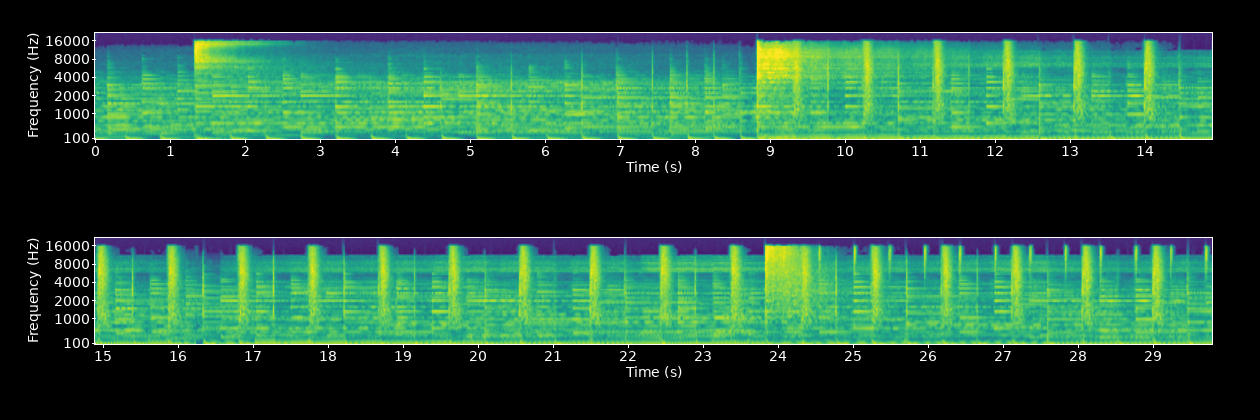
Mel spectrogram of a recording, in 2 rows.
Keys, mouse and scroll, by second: 14.0 ctrl+z, 22.4 ctrl+j, 23.5 ctrl+t, 26.6 ctrl+t.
